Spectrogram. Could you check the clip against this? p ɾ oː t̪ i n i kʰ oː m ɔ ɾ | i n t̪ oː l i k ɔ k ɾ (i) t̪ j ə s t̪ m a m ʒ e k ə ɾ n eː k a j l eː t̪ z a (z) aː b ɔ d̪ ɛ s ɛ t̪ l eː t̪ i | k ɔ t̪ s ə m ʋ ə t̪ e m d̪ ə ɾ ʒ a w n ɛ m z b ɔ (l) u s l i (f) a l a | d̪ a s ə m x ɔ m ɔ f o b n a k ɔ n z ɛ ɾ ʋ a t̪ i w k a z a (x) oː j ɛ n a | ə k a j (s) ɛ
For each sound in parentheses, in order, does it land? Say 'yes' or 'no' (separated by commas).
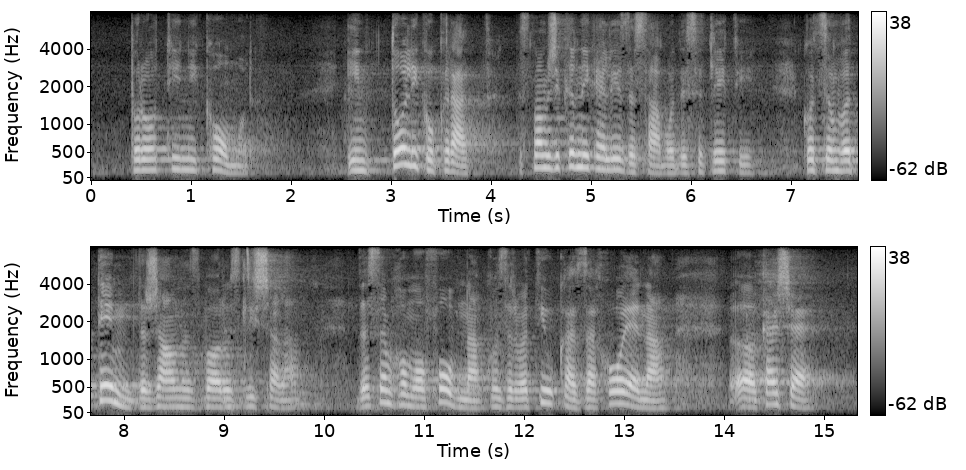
no, no, no, no, yes, no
